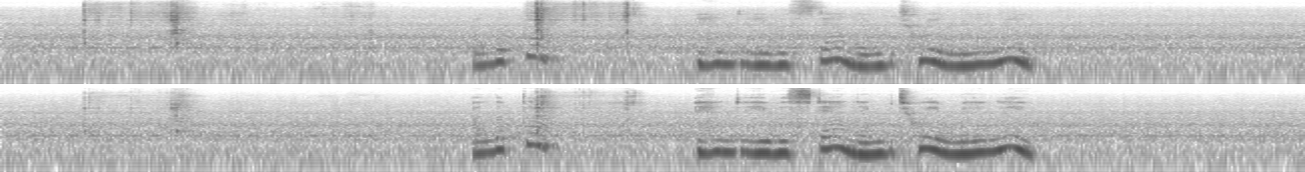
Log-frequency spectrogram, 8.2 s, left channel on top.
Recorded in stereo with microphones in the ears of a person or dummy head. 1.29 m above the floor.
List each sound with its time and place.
0.5 s chewing: 50° left (ahead or behind), 1.9 m
2.9 s a woman speaking: 85° right, 1.5 m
